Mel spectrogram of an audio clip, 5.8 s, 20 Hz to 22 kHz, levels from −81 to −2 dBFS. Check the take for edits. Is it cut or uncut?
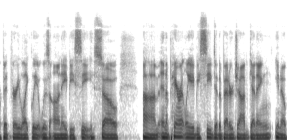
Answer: uncut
